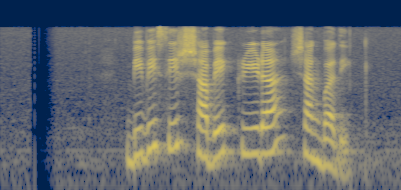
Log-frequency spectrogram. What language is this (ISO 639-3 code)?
ben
